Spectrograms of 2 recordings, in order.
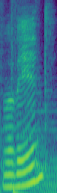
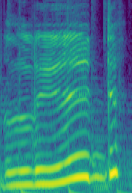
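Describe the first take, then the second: First: The vowel is a short i sound. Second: The vowel is a long oo sound. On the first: The speaker calls it right. "but lid" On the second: The speaker calls it wrong. "and not lewd"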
